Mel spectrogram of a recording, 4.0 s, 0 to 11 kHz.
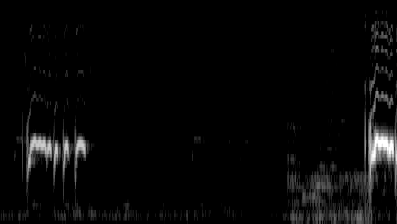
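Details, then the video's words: Zebra dove of a local Indonesian strain, recorded as a trapping lure with the long 'kuk 7' Mataram rhythm. A short phrase of four clipped cooing notes, a long silence, then a louder drawn-out coo starts. "PANCINGAN PERKUTUT LOKAL KUK 7 PANJANG SUARA ANGKATAN UNIK"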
